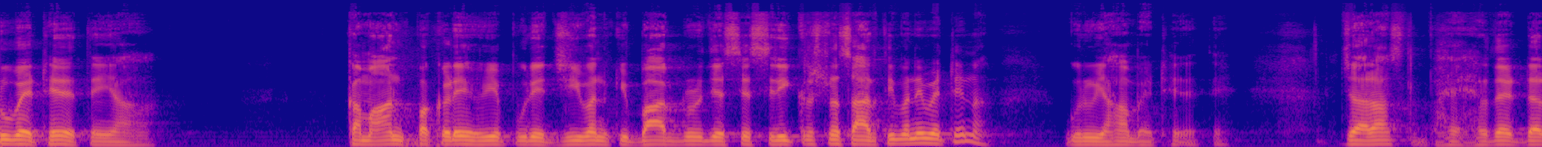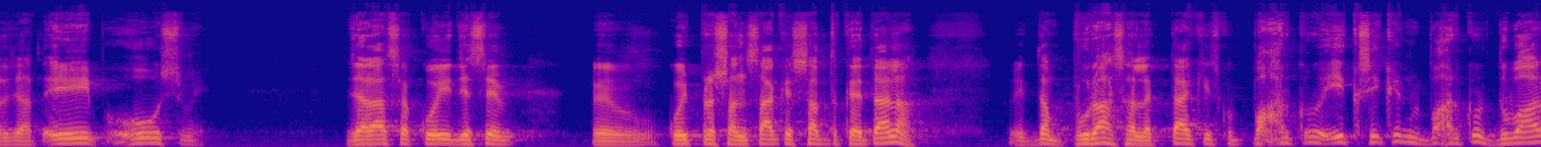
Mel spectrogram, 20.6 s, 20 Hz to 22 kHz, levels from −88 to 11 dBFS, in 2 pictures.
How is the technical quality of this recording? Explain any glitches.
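No audible technical faults.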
